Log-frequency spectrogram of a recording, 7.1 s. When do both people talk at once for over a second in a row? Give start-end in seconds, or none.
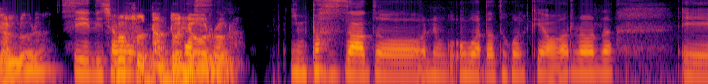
1.1-2.4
